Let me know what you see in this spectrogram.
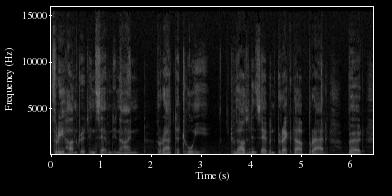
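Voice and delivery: American's put-on English accent. Reading a movie blurb aloud for the others: put-on english accent like an american's. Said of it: "You sounded like one of the Americans doing an English accent".

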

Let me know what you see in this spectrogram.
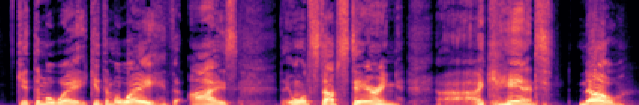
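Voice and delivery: panicked, frantic, terrified yelling, shrill and very high. A student flailing on the ground before a crowd, frightened, frantic yelling. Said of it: "a frightened student yelled as she frantically flailed".

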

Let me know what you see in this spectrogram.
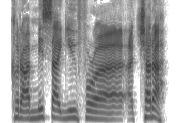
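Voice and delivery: put-on Manchester accent. Asked to do their best Mancunian accent, the speaker tries a best attempt at Mancunian accent. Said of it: "Darcy asked us to do our best Mancunian accents".

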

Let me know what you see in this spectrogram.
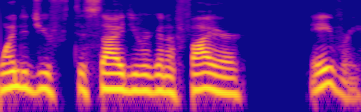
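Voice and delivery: plain

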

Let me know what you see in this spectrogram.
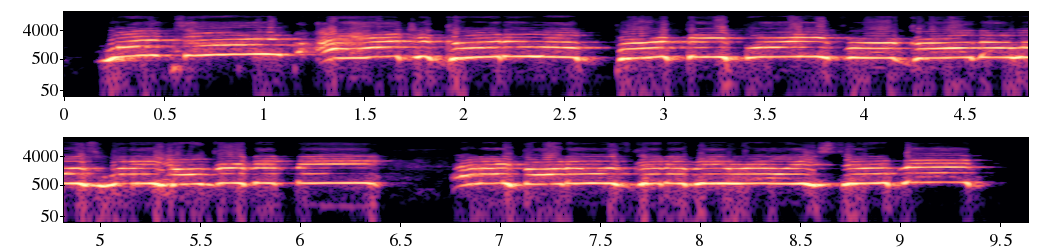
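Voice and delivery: very high, loud squeaky voice at top of range. Asked in a game to tell a story, speaking in your highest voice. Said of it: "in your highest voice".

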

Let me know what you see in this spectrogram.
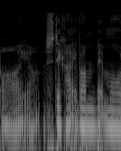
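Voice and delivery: very quiet, hushed, creaky, rough-edged voice. Imitating a man in the weight area who corrects her form: imitating a man at the gym correcting form. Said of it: "someone's gonna come to me and be like".

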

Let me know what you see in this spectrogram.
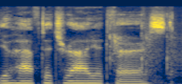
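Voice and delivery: strange voice, very deep and hushed, low murmur. Retelling what a voice said after someone tried something, in a weird voice. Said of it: "there's this like weird voice that goes".

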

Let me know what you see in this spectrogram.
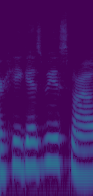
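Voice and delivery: plain reading voice

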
